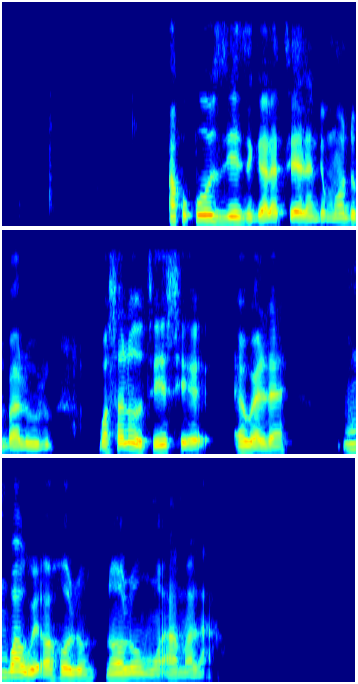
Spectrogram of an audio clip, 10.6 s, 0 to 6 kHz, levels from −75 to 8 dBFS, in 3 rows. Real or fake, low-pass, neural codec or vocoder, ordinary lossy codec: fake; 5.4 kHz; codec, 16 kHz, 4 kbps, X-Codec, WavLM features, trained on Multilingual LibriSpeech; MP3, 48 kbps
